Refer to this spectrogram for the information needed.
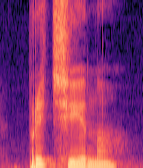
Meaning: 1. reason 2. cause
- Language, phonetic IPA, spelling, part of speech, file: Ukrainian, [preˈt͡ʃɪnɐ], причина, noun, Uk-причина.ogg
